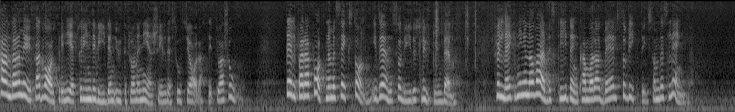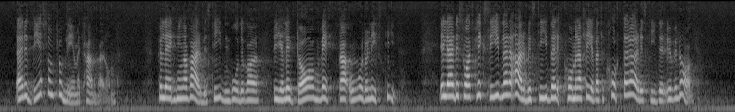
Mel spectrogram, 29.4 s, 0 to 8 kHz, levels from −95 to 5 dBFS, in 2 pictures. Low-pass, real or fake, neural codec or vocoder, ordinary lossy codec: none; fake; codec, 16 kHz, 2 kbps, FunCodec, trained on LibriTTS, 25 frames a second; none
